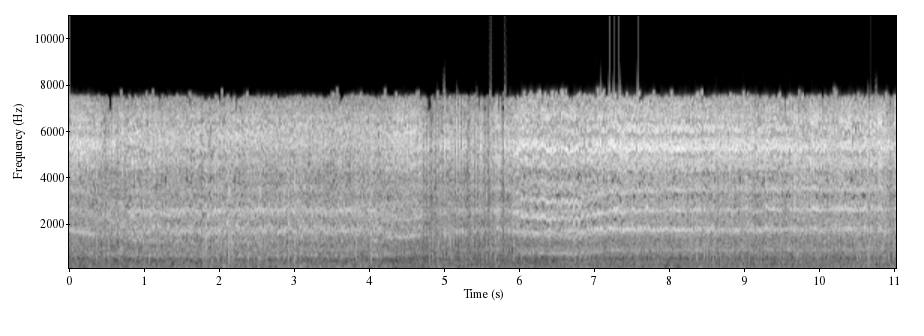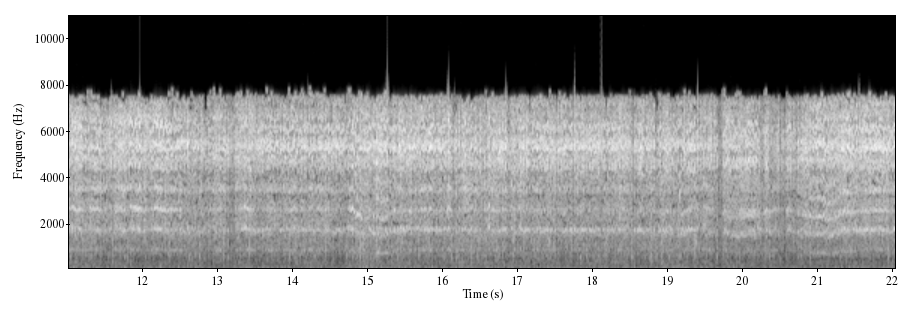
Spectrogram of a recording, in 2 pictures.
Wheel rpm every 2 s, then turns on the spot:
200, 190, 220, 230, 240, 230, 230, 230, 230, 230, 220.
none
